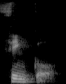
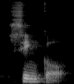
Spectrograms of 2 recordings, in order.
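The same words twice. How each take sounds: First: The first consonant is a th sound. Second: The first consonant is an s sound. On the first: This is the Castilian way of saying it. "A Spaniard will pronounce it cinco" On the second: This is the Latin American way of saying it. "to a Mexican, Central American, South American, or a Caribbean inhabitant. They will pronounce it cinco"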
